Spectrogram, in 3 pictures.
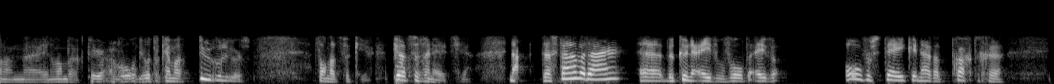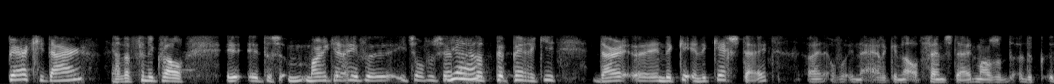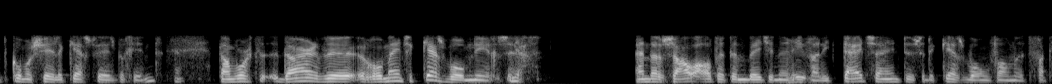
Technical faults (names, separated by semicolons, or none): AMR bit errors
